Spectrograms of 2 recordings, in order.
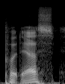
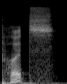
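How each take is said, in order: First: It sounds like 'put' followed by the letter s. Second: It sounds like the ordinary English verb 'puts'. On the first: "constructed in analogy with putc" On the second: "people do pronounce this method puts"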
